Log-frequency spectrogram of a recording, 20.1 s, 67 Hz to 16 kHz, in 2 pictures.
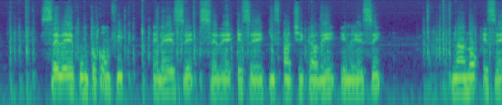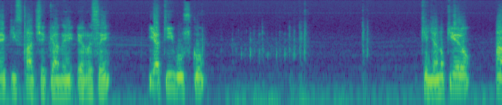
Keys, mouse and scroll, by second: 0.0-6.6 typing, 8.1-13.9 typing, 14.4 Up, 14.7 Up, 14.8 Up, 15.0 Up, 15.2 Up, 15.3-17.8 typing.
